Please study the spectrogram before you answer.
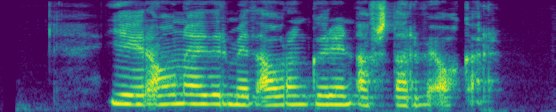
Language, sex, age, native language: Icelandic, female, 13, Polish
